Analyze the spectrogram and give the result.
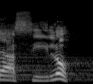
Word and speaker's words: Siló: Ese año el Cana fue asilo con su familia asiló, tiene acento en la obra, fue asiló con su familia.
